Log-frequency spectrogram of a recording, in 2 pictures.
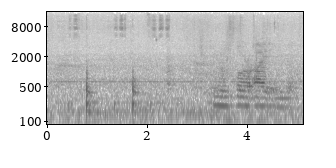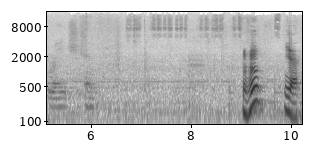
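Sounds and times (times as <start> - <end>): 
handwriting scratching on a surface: 1.4 - 2.5, 6.6 - 9.0
speech: 5.2 - 6.2, 9.0 - 10.2.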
